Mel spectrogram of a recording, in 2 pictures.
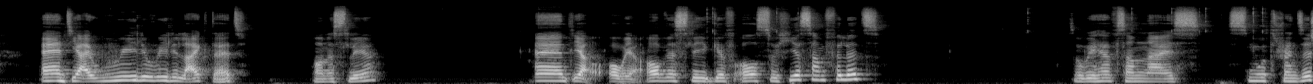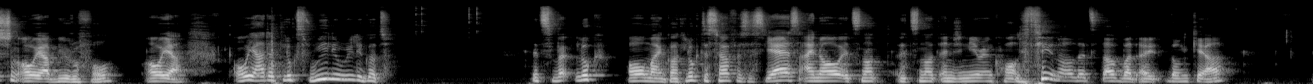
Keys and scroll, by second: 5.3 e, 12.2 e.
